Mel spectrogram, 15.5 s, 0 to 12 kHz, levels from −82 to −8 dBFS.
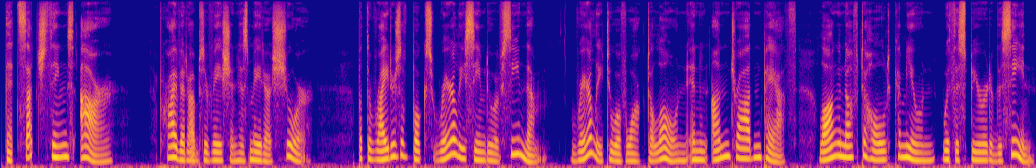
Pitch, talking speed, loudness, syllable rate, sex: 185 Hz, 160 wpm, -20 LUFS, 4.7 syllables/s, female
